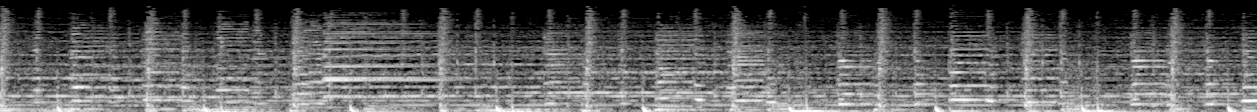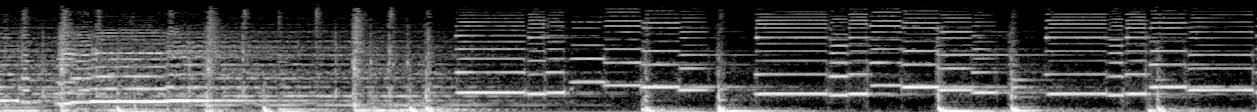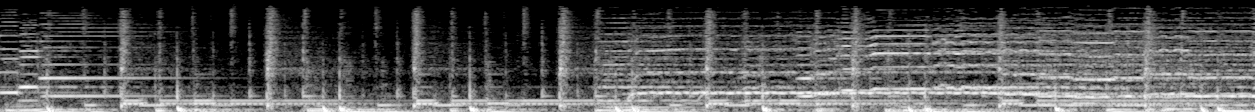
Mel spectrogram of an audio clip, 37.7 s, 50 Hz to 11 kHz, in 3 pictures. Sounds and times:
Harmonica: 0.0s - 37.6s.

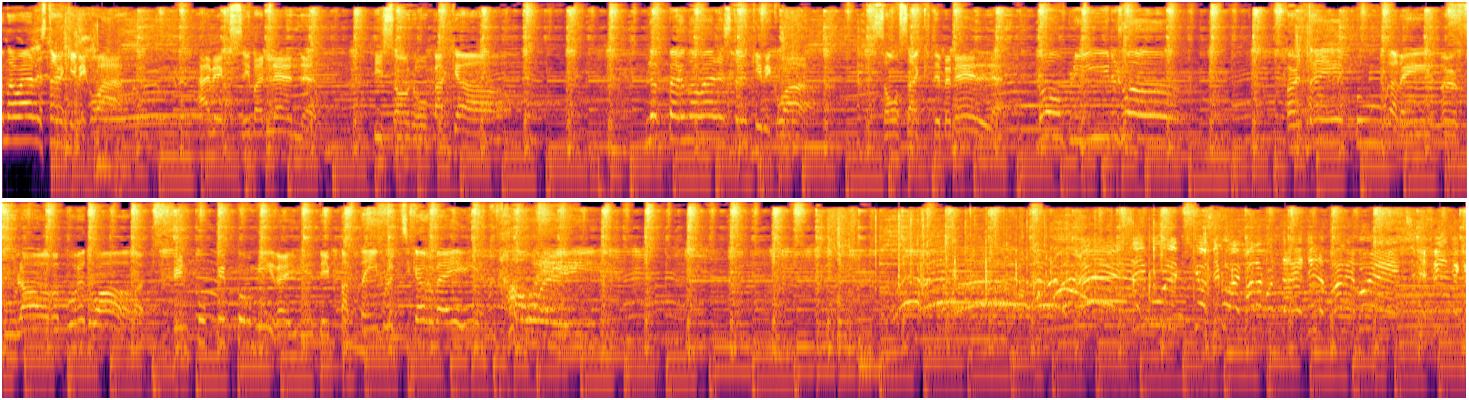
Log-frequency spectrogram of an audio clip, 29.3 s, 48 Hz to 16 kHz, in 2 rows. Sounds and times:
Music: 0.0s - 29.2s.

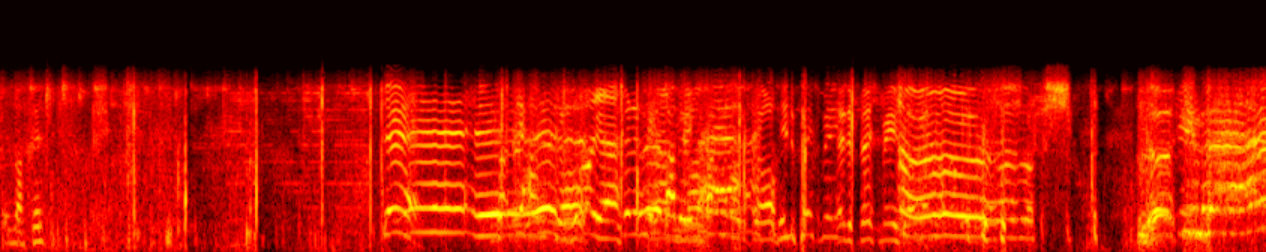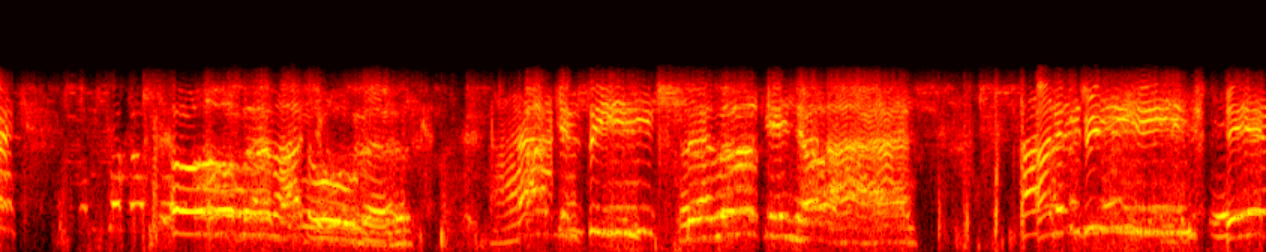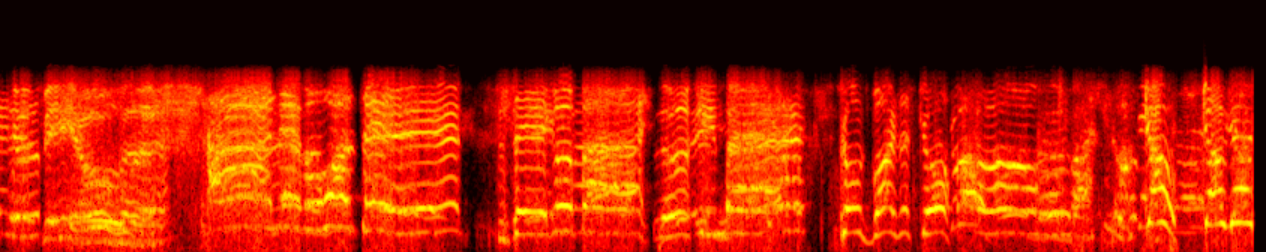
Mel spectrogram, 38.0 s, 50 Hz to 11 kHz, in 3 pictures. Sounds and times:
Male singing: 3.8s - 10.4s, 11.4s - 12.9s, 13.5s - 16.9s, 17.6s - 21.8s, 22.9s - 37.9s.

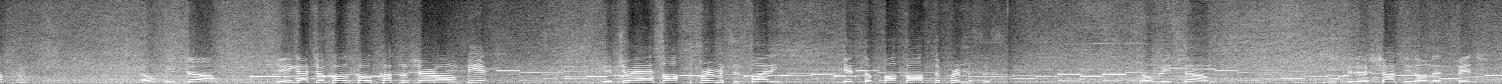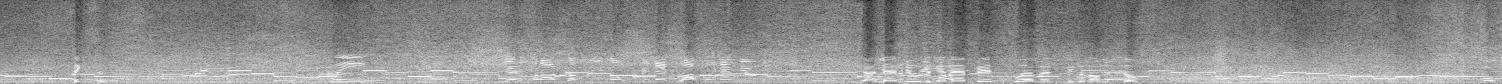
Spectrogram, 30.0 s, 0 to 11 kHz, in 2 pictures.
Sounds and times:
Car: 0.0s - 14.2s, 14.8s - 30.0s
Speech: 1.4s - 2.2s, 20.0s - 22.6s
Music: 4.9s - 30.0s.

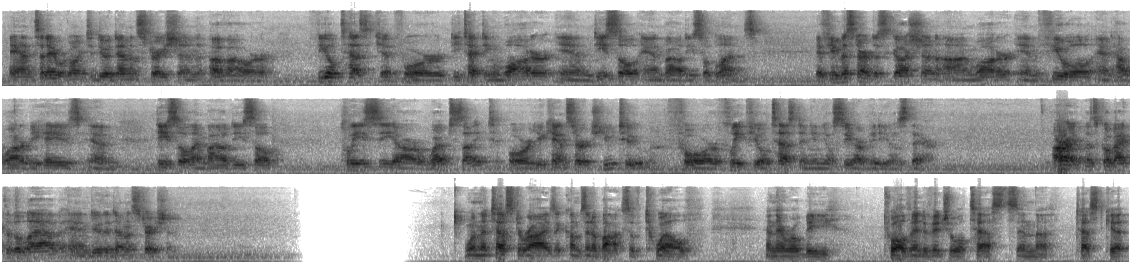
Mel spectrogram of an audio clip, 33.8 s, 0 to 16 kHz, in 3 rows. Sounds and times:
Speech: 0.0s - 20.7s, 21.7s - 24.4s, 27.1s - 29.6s, 30.2s - 33.8s.

